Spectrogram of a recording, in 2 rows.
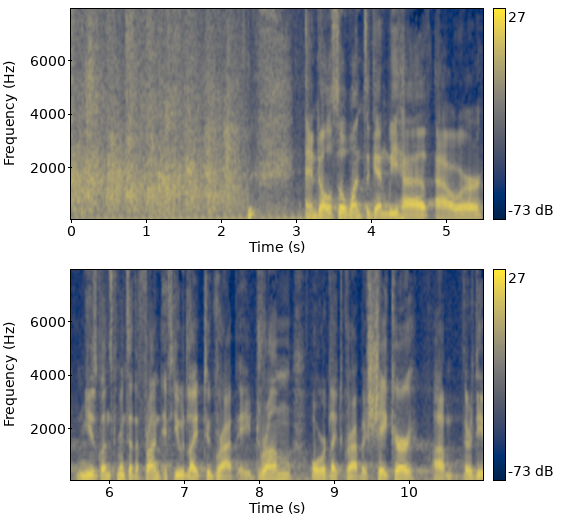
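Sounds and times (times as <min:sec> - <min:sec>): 
audience round of applause: 0:00.0 - 0:02.4
speech: 0:02.4 - 0:10.9.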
